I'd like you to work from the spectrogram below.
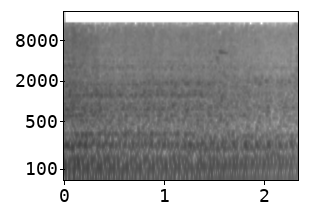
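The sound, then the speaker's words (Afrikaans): A car engine hums steadily, a low rumbling drone that holds even throughout as the car drives off, with no voices present. “Die twee spring in die kar en Petronella ry weer verder.”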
